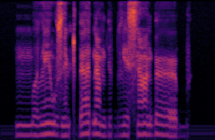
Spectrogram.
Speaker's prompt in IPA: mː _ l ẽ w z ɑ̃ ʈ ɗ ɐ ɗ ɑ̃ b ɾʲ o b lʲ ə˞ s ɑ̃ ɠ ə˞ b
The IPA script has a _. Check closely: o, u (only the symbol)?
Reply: o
